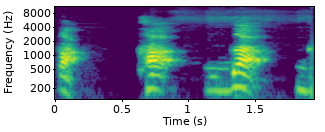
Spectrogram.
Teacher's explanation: मतलब कंठ है जो हमारी तालु है, जीभ के ऊपर का भाग तालु है, तो यहाँ से जैसे बोले थे का, खा, गा, घा, मतलब यहाँ कंठ है, कंठ बोलते हैं। तो इसका उच्चारण स्थान ताल के पिछले भाग से होता है, इसे हम कंठ कहते हैं।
